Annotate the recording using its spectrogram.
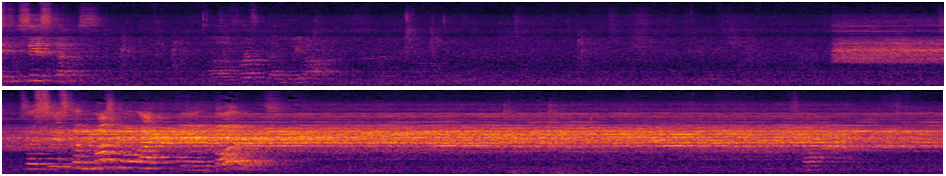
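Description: A man speaks through a microphone in a large echoing hall, pausing now and then.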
